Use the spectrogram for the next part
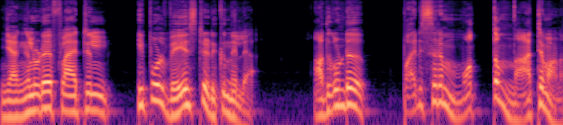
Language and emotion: Malayalam, disgusted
